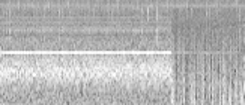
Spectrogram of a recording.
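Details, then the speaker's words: ZX Spectrum cassette tape load: hissy crackle with a thin steady whistle turning into scratchy, uneven clicks; the tape is not reading and the loader fails. "no it's not it's not reading it doesn't sound good to say that's a weird sound this makin"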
